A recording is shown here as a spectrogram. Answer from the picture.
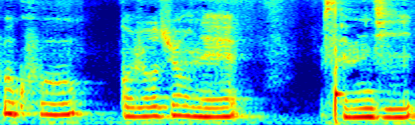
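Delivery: groggy, just-woke-up morning voice. Starting a saturday vlog entry, apologizing for her morning voice. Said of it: "j'ai ma voix du matin".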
